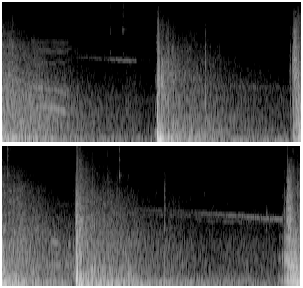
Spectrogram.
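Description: Artillery fire in a video game battle in Motherland, with mortars and a field gun: four heavy booming shots at irregular intervals, each with a long rolling decay, no talk.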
